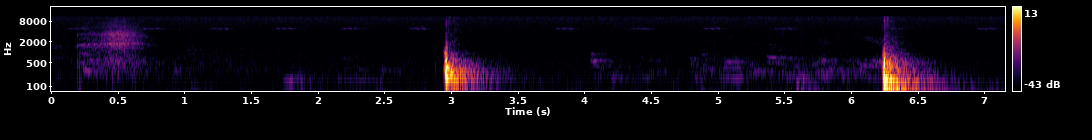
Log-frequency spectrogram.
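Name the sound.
cricket chirping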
